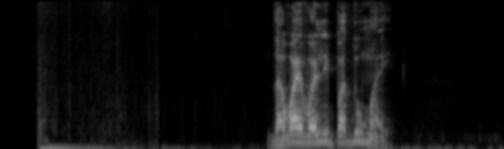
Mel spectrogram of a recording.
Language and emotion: Russian, angry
